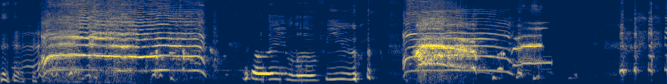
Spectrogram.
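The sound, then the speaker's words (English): A person lets out two long, loud, shrieking screams in imitation of a dinosaur, with a brief spoken phrase in between and a few faint sounds trailing after. “What did the other dinosaurs sound like? Probably just endless screaming.”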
